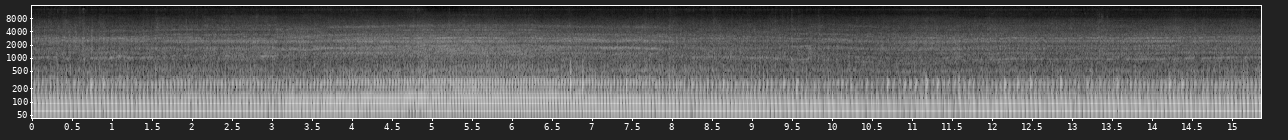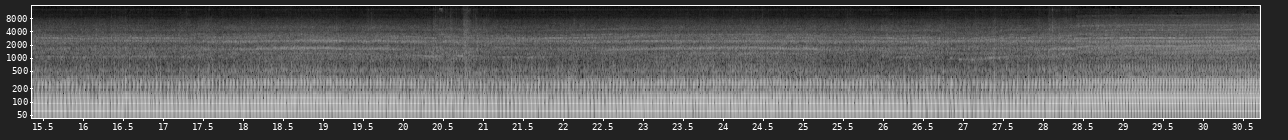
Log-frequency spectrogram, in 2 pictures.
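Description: Motorcycle engine running steadily on the move, its note rising and falling gently with the throttle.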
